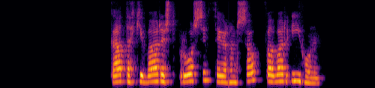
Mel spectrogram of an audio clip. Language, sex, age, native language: Icelandic, female, 40-49, Icelandic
